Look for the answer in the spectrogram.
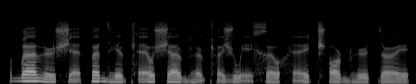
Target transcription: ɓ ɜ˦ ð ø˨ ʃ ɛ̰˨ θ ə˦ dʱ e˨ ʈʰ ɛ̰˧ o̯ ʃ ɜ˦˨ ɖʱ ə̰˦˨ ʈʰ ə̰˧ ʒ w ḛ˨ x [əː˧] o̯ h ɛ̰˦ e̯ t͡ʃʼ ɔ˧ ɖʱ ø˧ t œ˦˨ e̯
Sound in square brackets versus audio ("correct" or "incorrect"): incorrect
